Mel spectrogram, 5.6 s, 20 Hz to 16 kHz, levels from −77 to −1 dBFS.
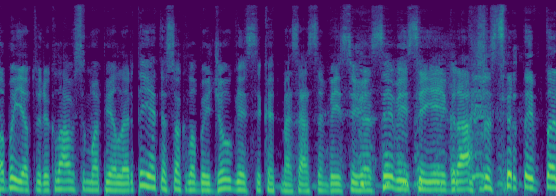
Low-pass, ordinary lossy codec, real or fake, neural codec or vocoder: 14.4 kHz; AAC, 48 kbps; fake; codec, 44.1 kHz, 7.8 kbps, DAC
